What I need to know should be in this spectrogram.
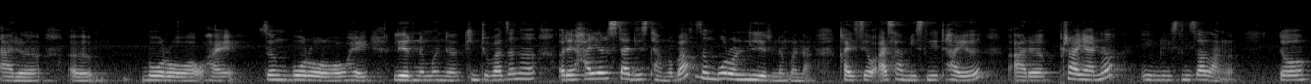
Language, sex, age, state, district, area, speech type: Bodo, female, 18-30, Assam, Chirang, urban, spontaneous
